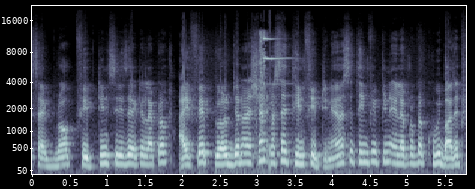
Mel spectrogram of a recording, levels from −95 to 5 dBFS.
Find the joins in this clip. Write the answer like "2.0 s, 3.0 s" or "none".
1.9 s, 3.2 s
